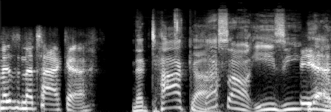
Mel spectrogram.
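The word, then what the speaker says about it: N'Taka: My name is Nataka.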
